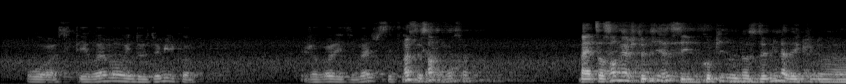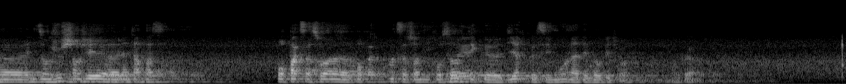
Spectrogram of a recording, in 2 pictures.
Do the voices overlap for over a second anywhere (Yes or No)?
No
